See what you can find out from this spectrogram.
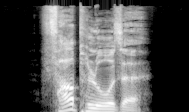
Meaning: inflection of farblos: 1. strong/mixed nominative/accusative feminine singular 2. strong nominative/accusative plural 3. weak nominative all-gender singular 4. weak accusative feminine/neuter singular
- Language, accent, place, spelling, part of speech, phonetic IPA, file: German, Germany, Berlin, farblose, adjective, [ˈfaʁpˌloːzə], De-farblose.ogg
